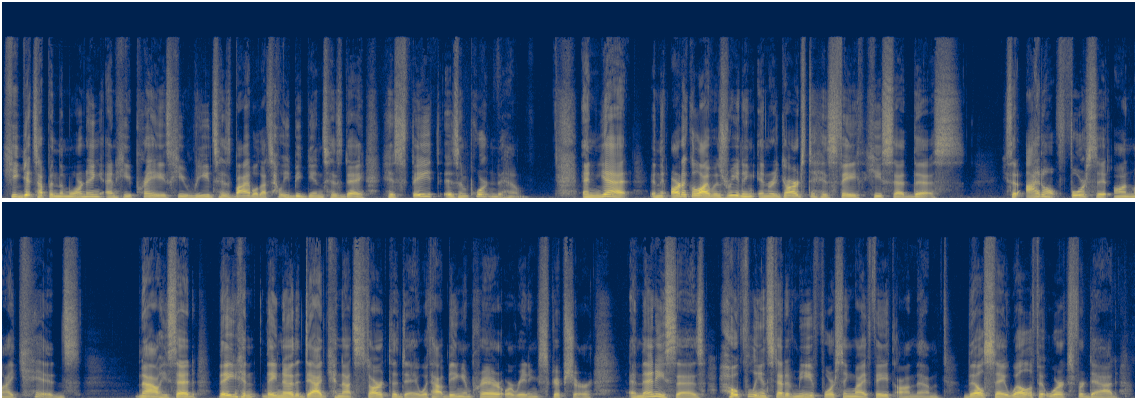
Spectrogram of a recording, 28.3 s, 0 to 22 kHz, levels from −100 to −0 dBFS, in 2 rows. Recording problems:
none

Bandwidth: 18 kHz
